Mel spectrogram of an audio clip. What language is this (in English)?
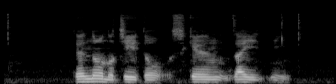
Japanese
